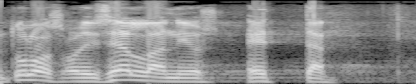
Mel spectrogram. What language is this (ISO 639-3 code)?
fin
